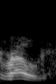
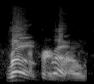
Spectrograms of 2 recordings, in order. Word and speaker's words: Roeg: He was in a documentary before this, and apparently it was that appearance in a documentary that director Nicholas Roeg? Reg? I don't know how to pronounce that. – I've heard Rogue. – Rogue. Rogue. Let's go with Rogue.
